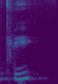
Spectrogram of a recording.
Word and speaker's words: plus: toujours moi non plus ici on ne prononce pas le S ok au lieu de dire moi non plus non moi non plus ok parce que c'est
